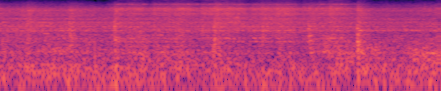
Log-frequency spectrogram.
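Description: Greenline Express passenger train running on the track: a steady rumble with sharp clacks from the wheels about every second.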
